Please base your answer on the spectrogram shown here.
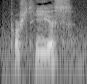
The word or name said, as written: Port Shios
